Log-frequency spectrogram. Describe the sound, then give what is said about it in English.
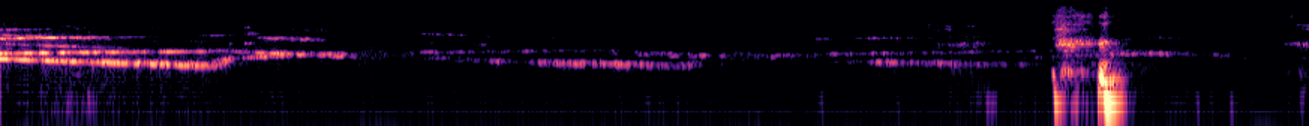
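An emergency siren wails outside, its tone sliding up and down, loudest at first and then fading. A sharp cough or throat-clear cuts in near the end. “Sorry, I have a siren going off.”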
